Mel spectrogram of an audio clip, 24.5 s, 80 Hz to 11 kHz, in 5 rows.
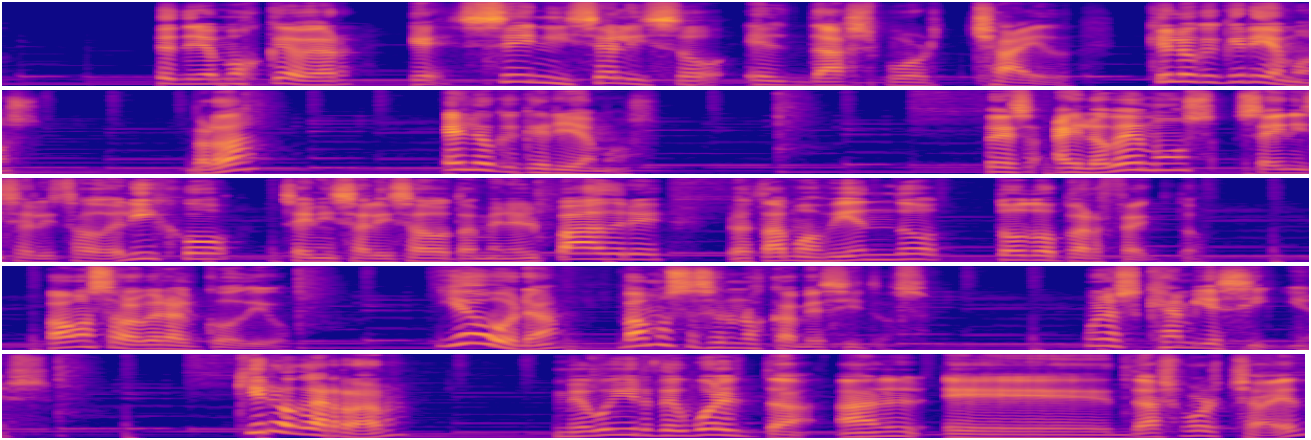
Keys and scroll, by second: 17.3 space, 17.4 e, 19.0 ctrl+h, 19.1-24.4 typing, 24.3 Return.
